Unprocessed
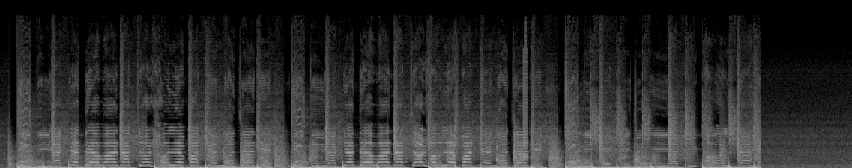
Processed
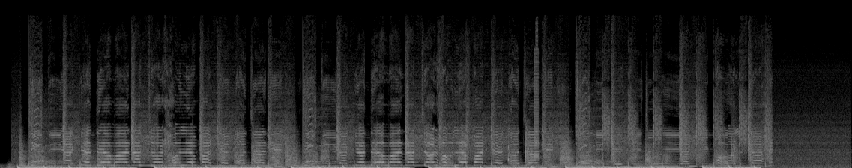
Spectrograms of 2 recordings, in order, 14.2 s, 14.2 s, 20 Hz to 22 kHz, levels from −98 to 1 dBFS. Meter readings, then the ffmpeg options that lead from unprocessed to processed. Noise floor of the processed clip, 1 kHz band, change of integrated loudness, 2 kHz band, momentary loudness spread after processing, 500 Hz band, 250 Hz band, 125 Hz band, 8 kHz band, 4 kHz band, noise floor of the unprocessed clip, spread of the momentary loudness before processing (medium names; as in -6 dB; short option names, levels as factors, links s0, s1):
-60 dBFS, -5.0 dB, -5.0 dB, -5.0 dB, 5 LU, -6.5 dB, -6.5 dB, -5.0 dB, -4.5 dB, -5.0 dB, -57 dBFS, 4 LU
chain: -filter_complex "[0:a]asplit=2[s0][s1];[s1]alimiter=level_in=2.37:limit=0.0631:level=0:latency=1,volume=0.422,volume=0.75[s2];[s0][s2]amix=inputs=2:normalize=0,acrossover=split=380[s3][s4];[s4]adelay=190[s5];[s3][s5]amix=inputs=2:normalize=0,volume=0.422"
